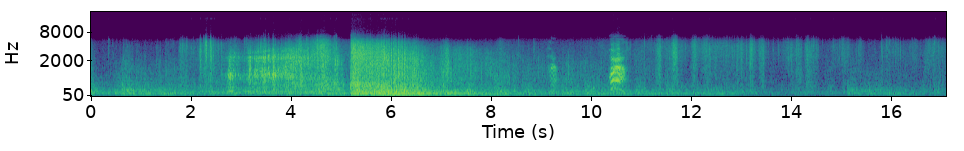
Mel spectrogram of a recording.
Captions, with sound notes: (wind rustling) (bomb exploding) - Ohhara. Ohhara!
